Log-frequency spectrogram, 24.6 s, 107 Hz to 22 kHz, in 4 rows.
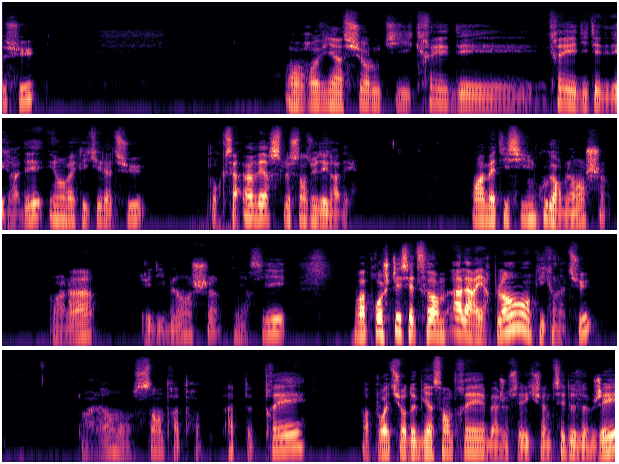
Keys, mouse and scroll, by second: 5.9 click, 8.5 click, 10.4 click, 12.6 click, 14.5 click, 15.9 click, 17.9 click, 18.6-20.1 drag, 20.2 middle click, 20.6 click, 21.6 click, 23.6 click, 24.0 shift+click.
